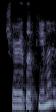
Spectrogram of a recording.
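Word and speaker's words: Shari Lapena: It is called The Couple Next Door by Sherry Lapina. Sherry Lapina, is that correct?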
